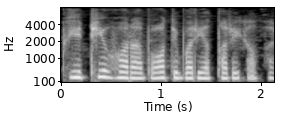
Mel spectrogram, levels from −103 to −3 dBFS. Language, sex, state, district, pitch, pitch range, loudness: Hindi, female, Uttar Pradesh, Deoria, 220 Hz, 210-235 Hz, -16 LUFS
